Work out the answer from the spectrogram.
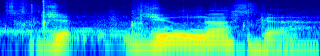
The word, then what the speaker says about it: Junaluska: could not descendants of people from this town Jew nuska is how they pronounce it so anybody from januska you have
